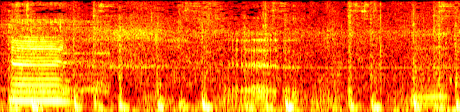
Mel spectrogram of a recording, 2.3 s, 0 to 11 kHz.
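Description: Horse hooves clip-clopping in Red Dead Redemption 2, a steady run of close, evenly spaced thuds under a voice talking.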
